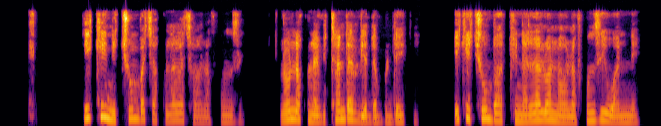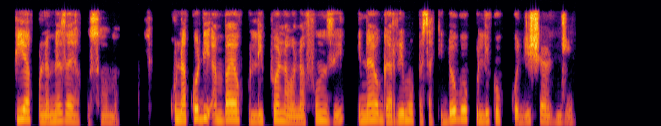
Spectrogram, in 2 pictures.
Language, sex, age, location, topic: Swahili, female, 25-35, Nairobi, education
